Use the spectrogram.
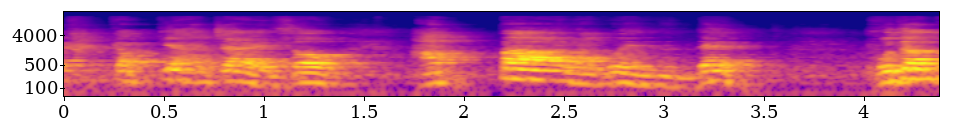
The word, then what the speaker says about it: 아빠: 옛 성경에는 이것을 아바라고 번역했습니다. 그래서 아바, 아버지 했다가 조금 더 일반적인 원 발음에 가깝게 하자 해서 아빠라고 했는데 보다 더 정확한 발음은요, 아의 비읍 받침 들어가고 바예요.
